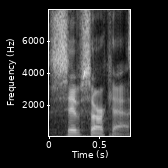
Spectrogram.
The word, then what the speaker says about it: Civ Sarcast: That's how I pronounce it. Civ Sarcast. Civ Sarcast, like sarcasm, and then a Civ in front.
